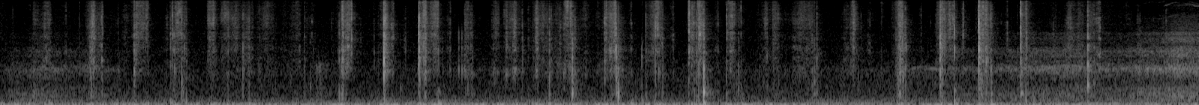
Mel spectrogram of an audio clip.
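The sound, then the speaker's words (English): Sovereign Oracle cards are shuffled and pulled in a steady run of quick, crisp flicks and riffles. The sound is faint and continues without pause across the whole stretch. “And then let's see, I'll pull a couple of Oracle cards. This is the Sovereign Oracle that I'm using now.”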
